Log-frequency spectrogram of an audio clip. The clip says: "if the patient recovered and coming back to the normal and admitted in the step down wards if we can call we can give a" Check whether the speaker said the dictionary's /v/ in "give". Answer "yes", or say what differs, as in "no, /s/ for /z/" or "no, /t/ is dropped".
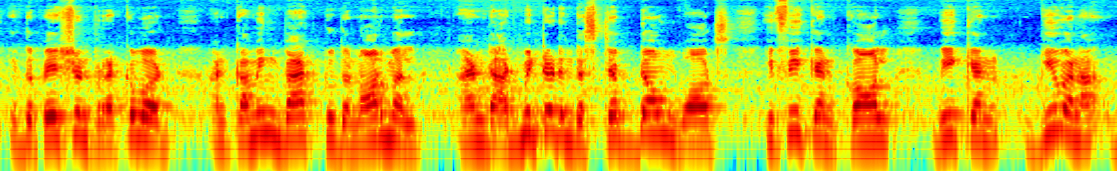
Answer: yes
